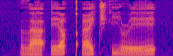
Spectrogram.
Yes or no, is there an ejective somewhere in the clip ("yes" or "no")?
yes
